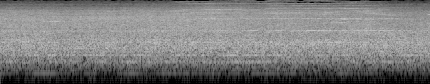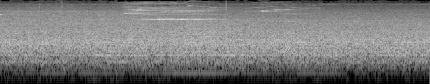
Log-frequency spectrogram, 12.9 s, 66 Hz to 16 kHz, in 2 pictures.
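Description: E4 series Max double-decker Shinkansen rolling slowly into the platform and coming to a stop, a steady rumble of wheels and running gear with faint high-pitched brake squeal about two-thirds of the way through.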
